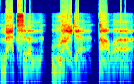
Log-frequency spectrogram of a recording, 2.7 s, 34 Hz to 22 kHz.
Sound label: rage instant teleport; freak fortress 2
